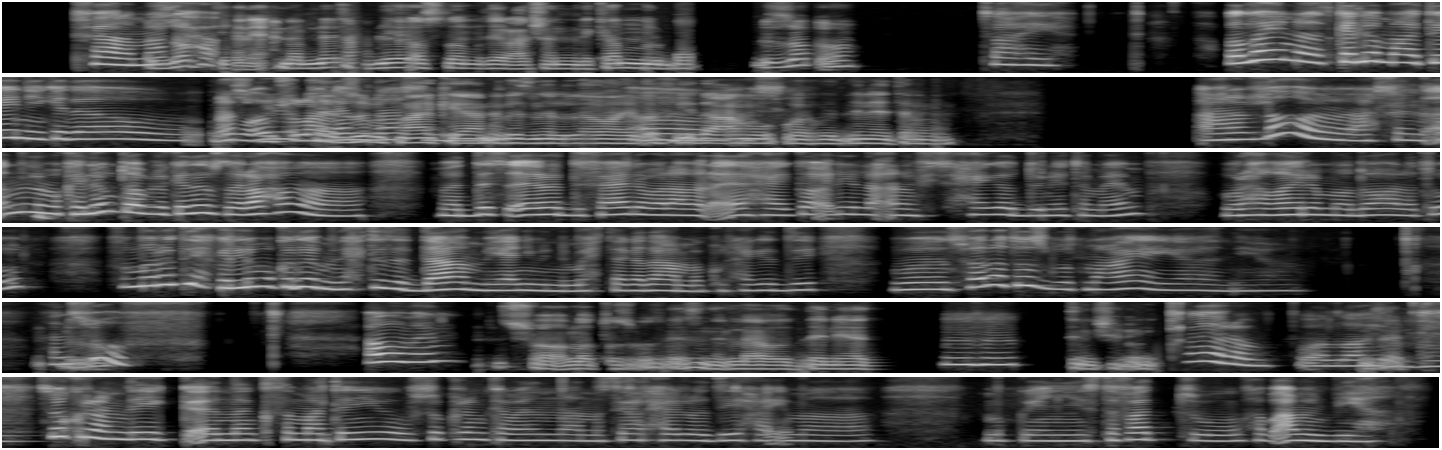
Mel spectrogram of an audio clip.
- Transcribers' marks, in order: distorted speech; tapping; other noise; tsk; other background noise
- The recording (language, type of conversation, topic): Arabic, advice, إيه اللي مخلّيك حاسس إن شريكك مش بيدعمك عاطفيًا، وإيه الدعم اللي محتاجه منه؟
